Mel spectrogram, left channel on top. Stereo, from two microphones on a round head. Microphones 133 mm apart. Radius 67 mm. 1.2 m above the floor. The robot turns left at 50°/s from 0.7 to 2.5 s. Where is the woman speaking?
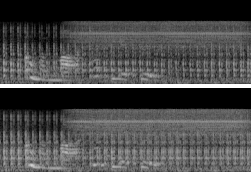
125° left, 8 m; by 1.8 s 75° left, 8 m.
